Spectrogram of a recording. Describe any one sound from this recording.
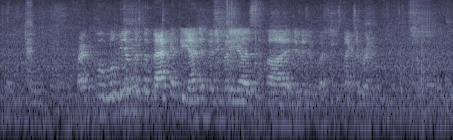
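A man speaks briefly over a loudspeaker.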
